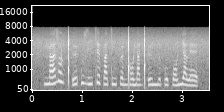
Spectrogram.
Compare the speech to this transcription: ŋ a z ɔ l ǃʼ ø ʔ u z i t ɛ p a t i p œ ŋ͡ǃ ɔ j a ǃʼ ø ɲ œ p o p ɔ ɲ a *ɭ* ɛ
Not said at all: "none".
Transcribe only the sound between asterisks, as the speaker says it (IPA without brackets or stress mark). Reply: l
